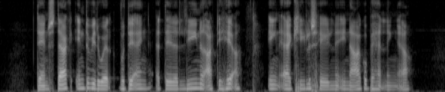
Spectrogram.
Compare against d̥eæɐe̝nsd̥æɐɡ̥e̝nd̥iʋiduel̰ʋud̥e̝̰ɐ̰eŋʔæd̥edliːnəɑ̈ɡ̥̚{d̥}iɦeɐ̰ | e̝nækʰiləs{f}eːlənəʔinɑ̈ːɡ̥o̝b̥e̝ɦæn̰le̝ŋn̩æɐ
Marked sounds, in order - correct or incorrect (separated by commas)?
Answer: correct, incorrect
